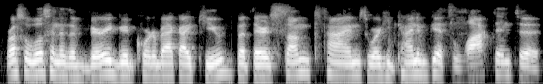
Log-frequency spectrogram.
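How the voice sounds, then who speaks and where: A man's voice: medium pitch, normal speed, highs cut off. A man co-hosting a casual sports podcast, rambling and correcting himself as he talks through his team's season. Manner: rambling, self-correcting, animated. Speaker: podcast co-host.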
